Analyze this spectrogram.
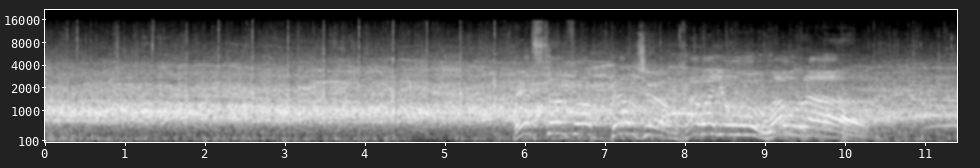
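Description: A large crowd cheers loudly in a big hall.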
